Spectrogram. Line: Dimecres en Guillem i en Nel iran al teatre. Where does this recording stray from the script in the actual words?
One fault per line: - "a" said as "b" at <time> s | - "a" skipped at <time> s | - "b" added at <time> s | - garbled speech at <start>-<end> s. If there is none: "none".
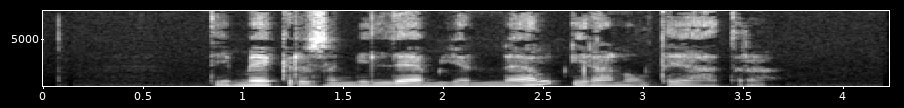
none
